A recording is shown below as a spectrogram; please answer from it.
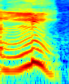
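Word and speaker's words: lit: लित नहीं पढ़ेंगे, मैंने लास्ट वीडियो में भी आपको बताया था हम 80% वर्ड्स लास्ट वॉवल तक प्रोनाउंस करते हैं फ्रेंच में, ठीक है? सो अ लित नहीं, अ ली.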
